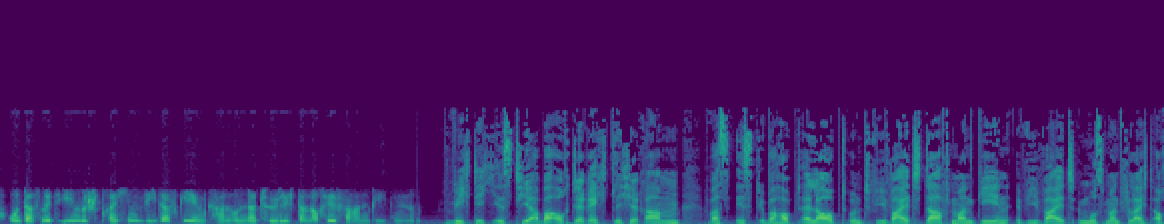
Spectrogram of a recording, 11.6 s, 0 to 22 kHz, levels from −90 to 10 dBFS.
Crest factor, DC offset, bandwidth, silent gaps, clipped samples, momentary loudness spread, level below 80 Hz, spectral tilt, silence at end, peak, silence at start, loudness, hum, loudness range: 20 dB; under 0.1%; 11.5 kHz; none; under 0.1%; 9 LU; -52 dBFS; -4.5 dB/octave; 0 s; -6 dBFS; 0 s; -25 LUFS; none; 4 LU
